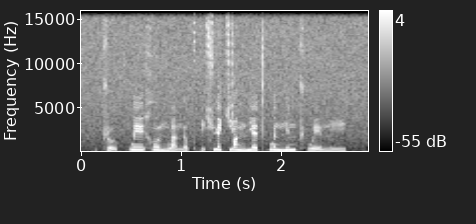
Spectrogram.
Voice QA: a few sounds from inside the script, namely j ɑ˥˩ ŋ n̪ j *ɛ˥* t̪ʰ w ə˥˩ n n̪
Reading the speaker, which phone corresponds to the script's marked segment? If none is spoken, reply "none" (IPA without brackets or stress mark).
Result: ɛ˥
